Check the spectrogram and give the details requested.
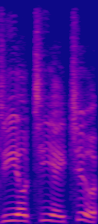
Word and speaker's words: Dota: I kept calling it DOTA2, and Jack's like, Daddy, it's pronounced Dota.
